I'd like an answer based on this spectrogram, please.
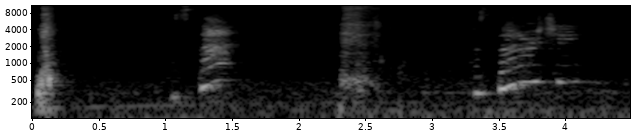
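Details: A Boston Terrier mimicking a sound makes short snorting bursts and rising, wavering whine-like vocal sounds in a small room while being asked "what's that".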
